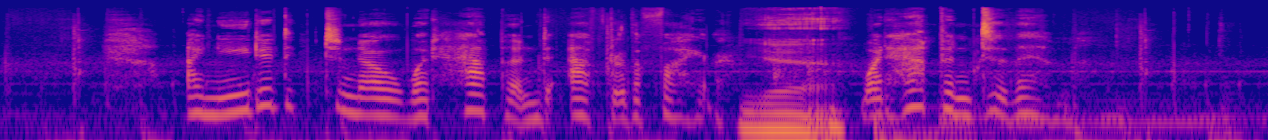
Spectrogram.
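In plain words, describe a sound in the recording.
A young woman speaks quietly and earnestly.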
